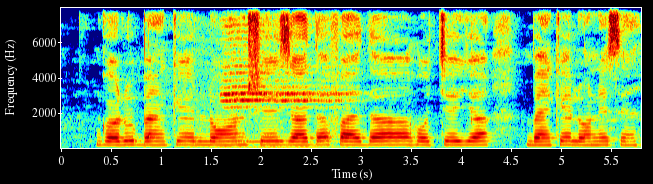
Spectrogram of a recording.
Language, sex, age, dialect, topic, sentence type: Magahi, female, 41-45, Northeastern/Surjapuri, banking, question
